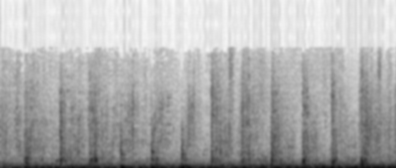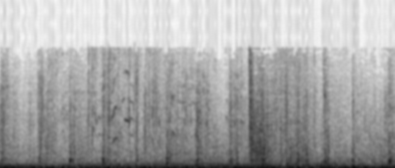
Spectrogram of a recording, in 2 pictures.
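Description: Footsteps crunch quickly on loose gravel.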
